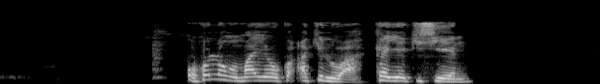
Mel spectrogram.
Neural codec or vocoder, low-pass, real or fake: none; 7.2 kHz; real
